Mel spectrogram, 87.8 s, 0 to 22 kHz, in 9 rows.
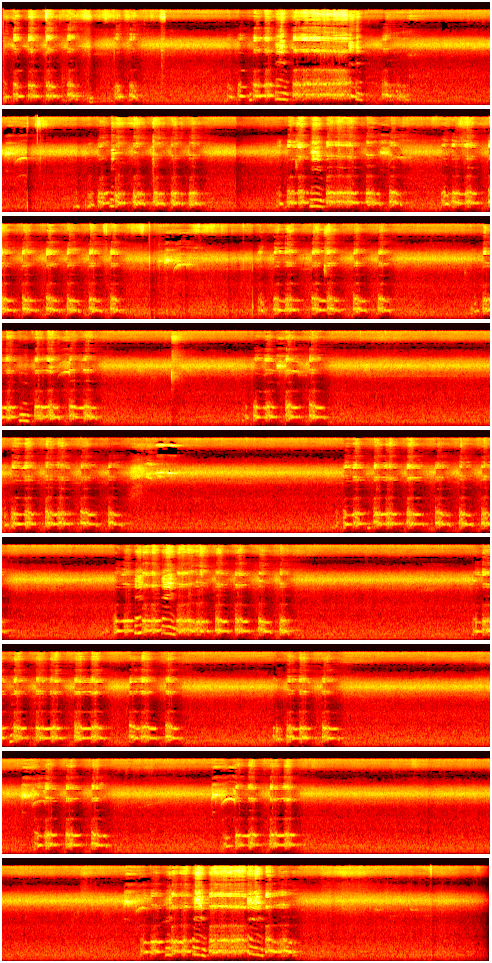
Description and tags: Feb 2 2016 Howler Monkey Yucatan Mexico
Recorded audio of a Howler Monkey in the Yucatan Peninsula in Mexico. As their name suggests, vocal communication forms an important part of their social behavior. They each have an enlarged basihyal or hyoid bone which helps them make their loud vocalizations. Group males like the one you hear in this recording generally call at dawn and dusk, as well as interspersed times throughout the day. I recorded this one at dusk. The main vocals consist of loud, deep guttural growls or "howls". Howler monkeys are widely considered to be the loudest land animal. According to Guinness Book of World Records, their vocalizations can be heard clearly for 3 mi (4.8 km). The function of howling is thought to relate to intergroup spacing and territory protection, as well as possibly to mate-guarding.
Howler, Mexico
